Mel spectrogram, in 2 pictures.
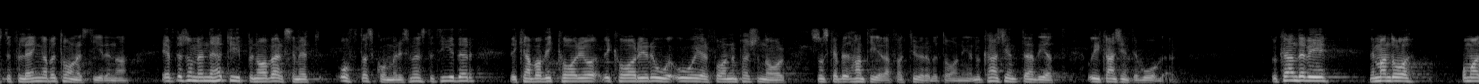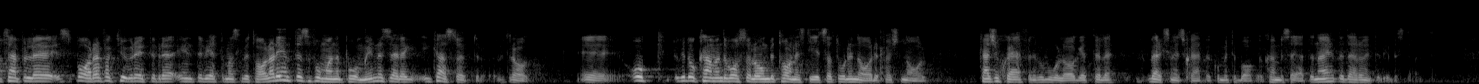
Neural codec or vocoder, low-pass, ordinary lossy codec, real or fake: none; 5.4 kHz; Opus, 16 kbps; real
